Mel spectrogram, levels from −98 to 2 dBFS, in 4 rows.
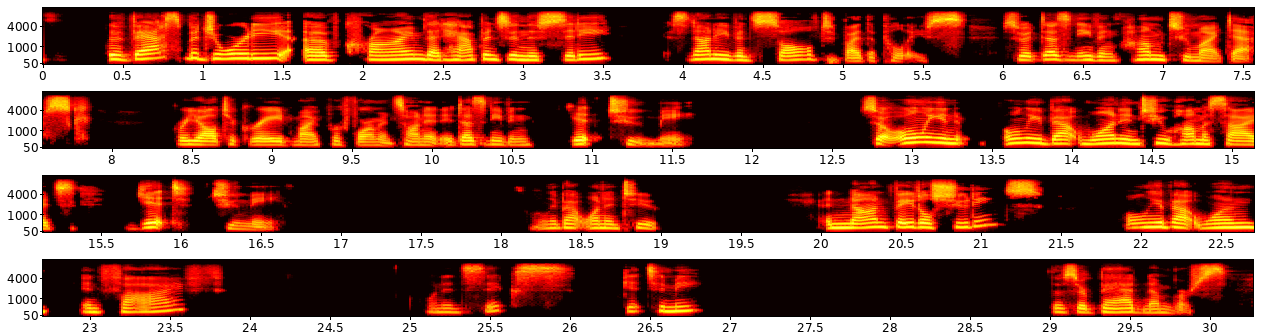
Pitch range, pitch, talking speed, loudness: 180-230 Hz, 200 Hz, 150 wpm, -22 LUFS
